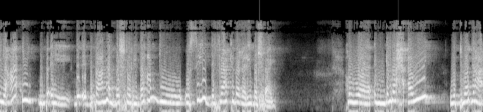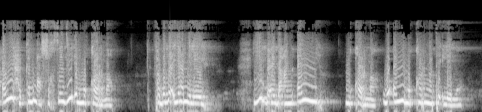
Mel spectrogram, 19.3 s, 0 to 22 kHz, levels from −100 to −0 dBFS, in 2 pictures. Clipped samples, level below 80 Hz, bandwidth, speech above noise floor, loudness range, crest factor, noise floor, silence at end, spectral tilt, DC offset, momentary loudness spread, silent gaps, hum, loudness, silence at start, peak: under 0.1%; -34 dBFS; 11.5 kHz; 49 dB; 3 LU; 8 dB; -57 dBFS; 0.35 s; -5 dB/octave; 1%; 7 LU; none; none; -9 LUFS; 0 s; 0 dBFS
